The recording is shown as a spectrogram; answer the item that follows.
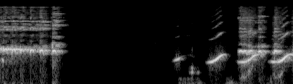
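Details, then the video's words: White-crested laughingthrush on a tutor recording: a short fast trill ends, then after silence come separate rising whistled notes and chattering phrases mixed with quick upslurs. "SUARA MASTERAN POKSAY JAMBUL GACOR NGEROL"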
